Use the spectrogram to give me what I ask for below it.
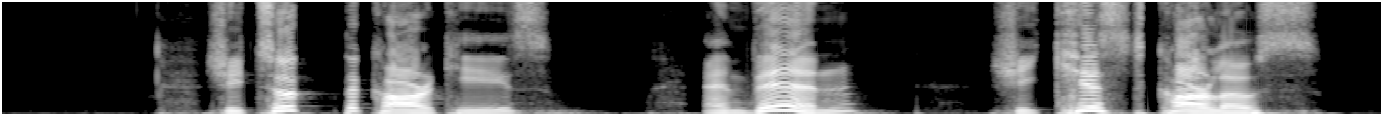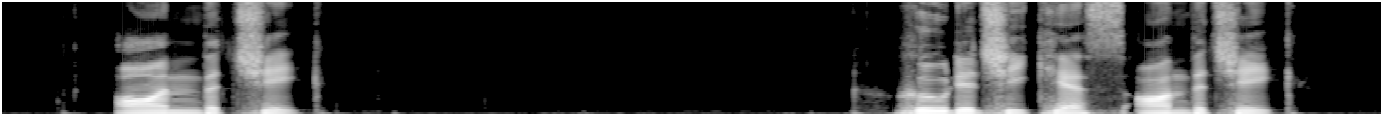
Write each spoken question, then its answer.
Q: Who did she kiss on the cheek?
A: Carlos. She kissed Carlos on the cheek.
